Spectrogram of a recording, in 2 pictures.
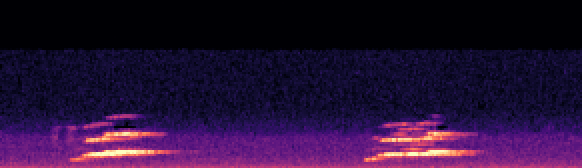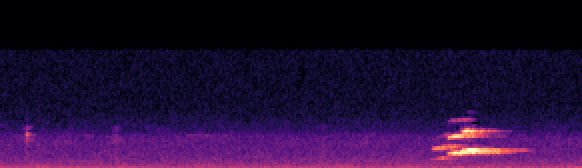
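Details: Himalayan monal calling: three short, sharp, rising whistled notes, spaced about two and four seconds apart, over a soft steady hiss.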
